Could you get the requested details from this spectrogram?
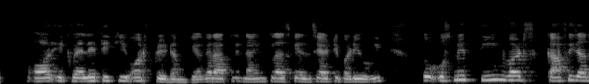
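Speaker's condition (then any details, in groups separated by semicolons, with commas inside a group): No condition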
